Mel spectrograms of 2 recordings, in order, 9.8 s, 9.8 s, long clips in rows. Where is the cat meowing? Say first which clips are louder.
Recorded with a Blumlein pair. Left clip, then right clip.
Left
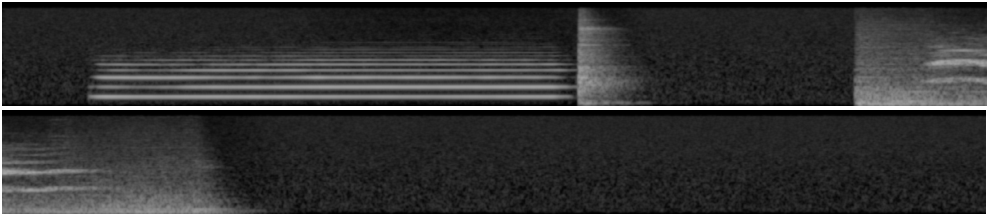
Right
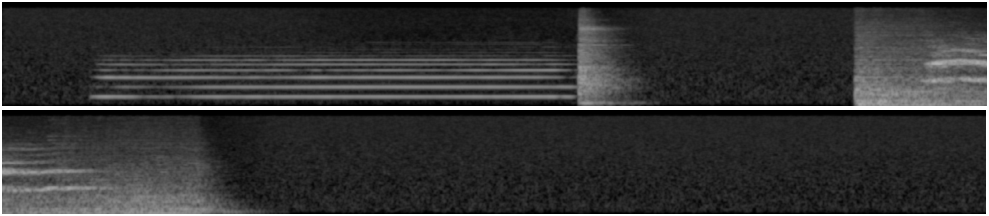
Right 3 dB; 25° right, 1.6 m.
